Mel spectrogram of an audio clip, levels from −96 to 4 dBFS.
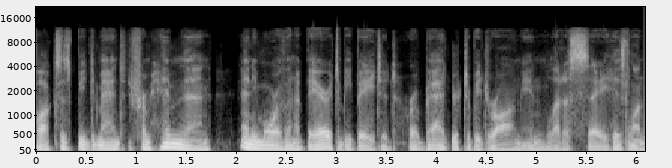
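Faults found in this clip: Burst of packet loss, 0.87–0.95 s: roughly 48 ms of sound continued from the last frame and faded down, then a jump past about 40 ms of missing audio. Jitter buffer/concealment. Spectrogram: flat, smeared harmonics decaying, then a hard edge where real audio resumes.

Pitch and tempo lift, 2.52–3.19 s: speech runs about 5.3% fast and sits roughly 89 cents sharp, then snaps back. Likely a drift correction step by clock-sync resampling. Spectrogram: harmonic stack shifted upward across the span, vertical discontinuities at both ends.

Short concealed packet loss, 4.13–4.19 s: brief smear where about 36 ms of synthesized continuation covers roughly 40 ms never decoded, then blends back. Concealment in the decoder. Spectrogram: blurred column, no gap, under the Opus-style band edge near 12 kHz.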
